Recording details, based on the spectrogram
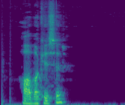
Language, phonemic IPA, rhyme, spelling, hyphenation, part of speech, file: Norwegian Bokmål, /ˈɑːbakʉsər/, -ər, abakuser, a‧ba‧kus‧er, noun, NB - Pronunciation of Norwegian Bokmål «abakuser».ogg
- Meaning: indefinite plural of abakus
